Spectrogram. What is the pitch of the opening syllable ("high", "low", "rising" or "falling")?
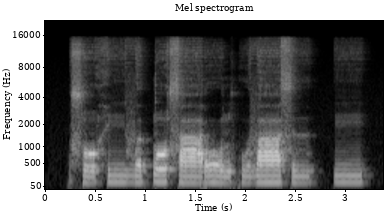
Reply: low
